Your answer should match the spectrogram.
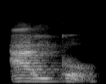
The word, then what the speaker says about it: haricot: Haricot. The H is silent.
